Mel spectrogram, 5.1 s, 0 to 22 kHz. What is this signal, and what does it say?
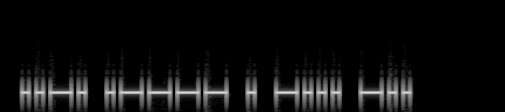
Morse code, heard as a keyed tone, about 17 wpm, 700 Hz. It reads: F1EBD
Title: DXCC-100 Call Signs - 5 Characters - Repeated 3x - 17wpm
